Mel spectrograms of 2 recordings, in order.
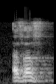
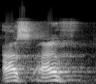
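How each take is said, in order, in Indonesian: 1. Ada dua bunyi s biasa. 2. Ada bunyi sh, lalu bunyi th. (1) "bukan asas" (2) "pertama shin, kedua sa"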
